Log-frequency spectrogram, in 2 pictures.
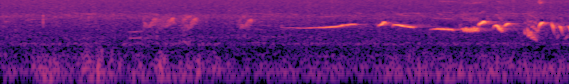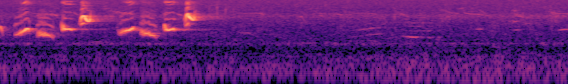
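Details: White-rumped shama, a non-native species living at West Loch Shoreline Park on Oahu's Pearl Harbor, Hawaii: sliding whistles build into a fast burst of loud, rapid, jumbled notes around mid-clip, then fade against low hum.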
